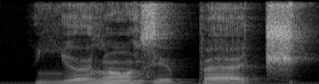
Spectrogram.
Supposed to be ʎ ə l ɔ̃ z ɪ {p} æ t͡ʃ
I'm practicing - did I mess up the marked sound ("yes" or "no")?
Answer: no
